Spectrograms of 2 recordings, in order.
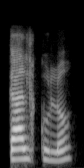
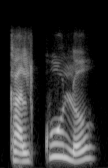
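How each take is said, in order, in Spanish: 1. El acento está en la primera sílaba. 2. El acento está en la sílaba del medio. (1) "palabra esdrújula" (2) "palabra grave"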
